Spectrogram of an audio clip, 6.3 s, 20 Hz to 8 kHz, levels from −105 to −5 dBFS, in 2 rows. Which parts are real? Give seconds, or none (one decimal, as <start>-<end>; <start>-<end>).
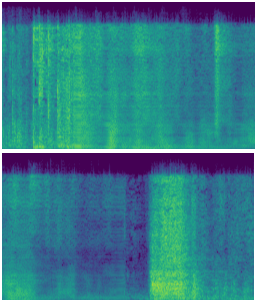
0.0-0.9; 4.7-6.3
